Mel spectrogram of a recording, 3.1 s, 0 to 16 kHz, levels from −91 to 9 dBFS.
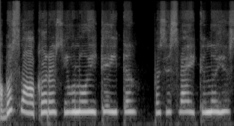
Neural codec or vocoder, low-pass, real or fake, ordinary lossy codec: codec, 44.1 kHz, 3.4 kbps, Pupu-Codec; 14.4 kHz; fake; Opus, 16 kbps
